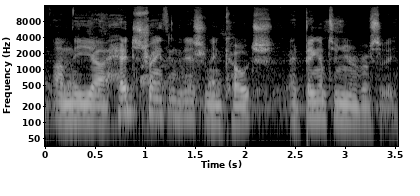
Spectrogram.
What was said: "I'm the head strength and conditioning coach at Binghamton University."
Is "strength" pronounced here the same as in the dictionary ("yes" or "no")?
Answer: yes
